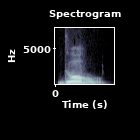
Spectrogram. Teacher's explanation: Ra will get sifa of tawassit, and tawassit is medium flow of sound. Ra will be heavy too because there is dhamma before it.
